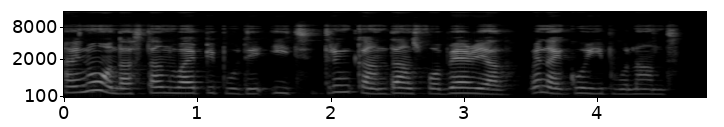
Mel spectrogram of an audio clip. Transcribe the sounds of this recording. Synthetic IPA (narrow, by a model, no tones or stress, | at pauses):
aɪnoɔ̃ndastãndwaɪpipuldeʔitdɹĩŋkãndãnsfɔbɛɹialwɛ̃naɪɡoibolãnd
